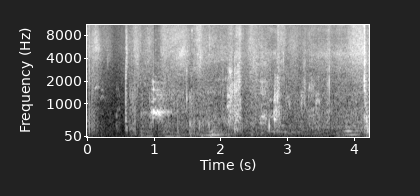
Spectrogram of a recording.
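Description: A dog barking a few times, in short separate barks.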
